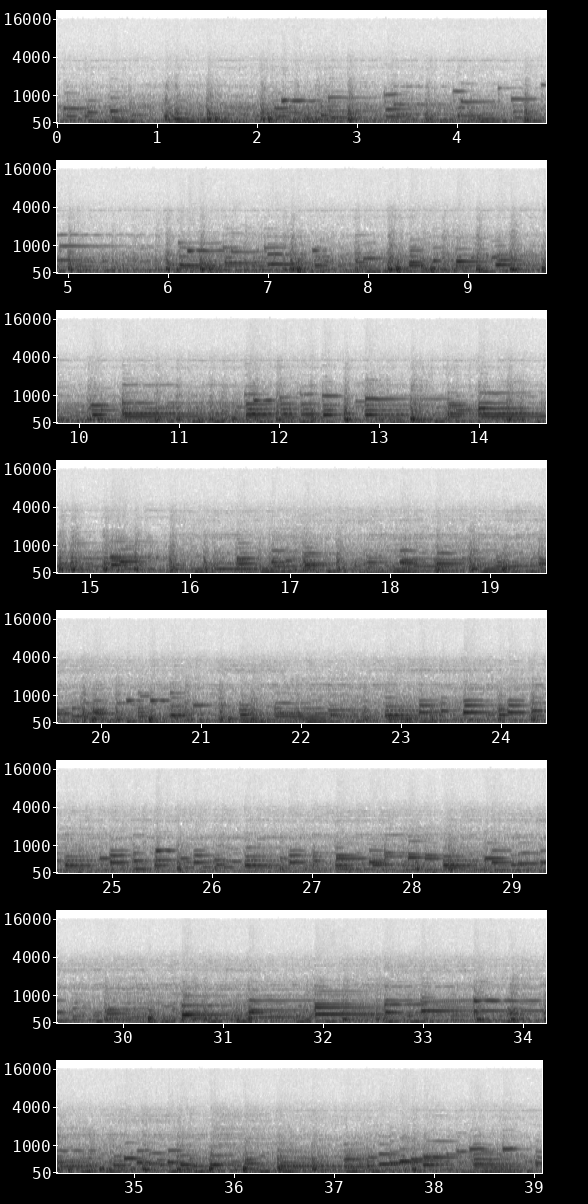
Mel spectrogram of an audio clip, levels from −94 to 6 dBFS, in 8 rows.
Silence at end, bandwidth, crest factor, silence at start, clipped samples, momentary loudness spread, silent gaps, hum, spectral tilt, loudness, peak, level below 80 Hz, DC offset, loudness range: 0 s; 5.4 kHz; 16 dB; 0 s; under 0.1%; 7 LU; none; none; -11 dB/octave; -19 LUFS; -2 dBFS; -34 dBFS; under 0.1%; 4 LU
